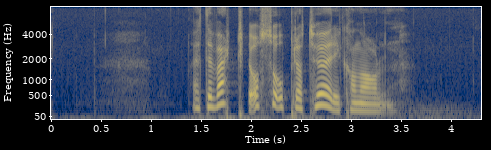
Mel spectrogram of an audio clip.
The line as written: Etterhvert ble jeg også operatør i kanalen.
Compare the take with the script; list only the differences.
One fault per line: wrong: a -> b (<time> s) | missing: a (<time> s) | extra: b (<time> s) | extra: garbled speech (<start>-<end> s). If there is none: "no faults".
missing: ble (1.9 s)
